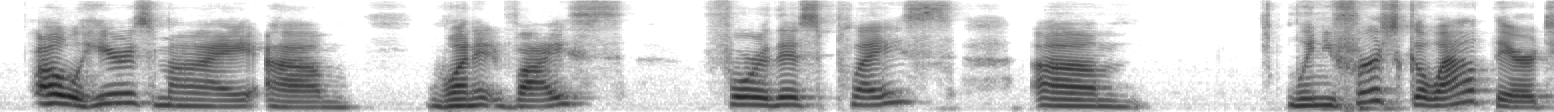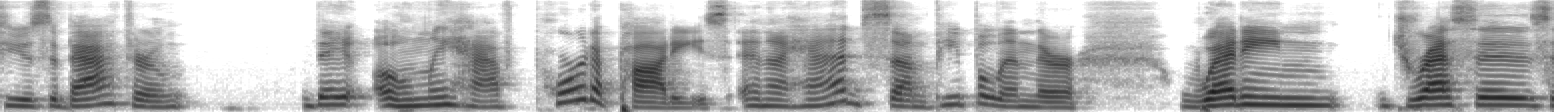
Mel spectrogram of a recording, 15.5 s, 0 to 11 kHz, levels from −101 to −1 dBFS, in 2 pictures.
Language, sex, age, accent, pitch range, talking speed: English, female, 50-69, American, 160-210 Hz, 130 wpm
